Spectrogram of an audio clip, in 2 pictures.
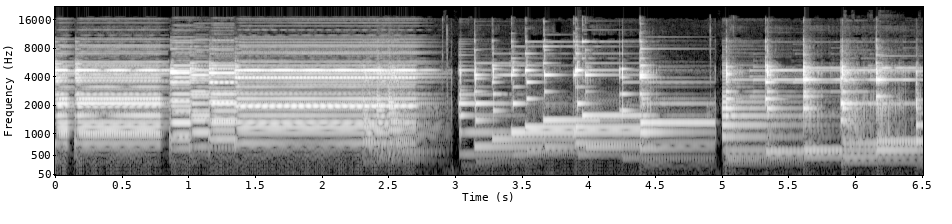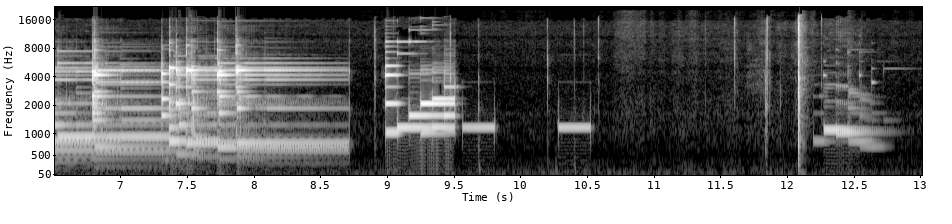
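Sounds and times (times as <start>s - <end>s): phone ringtone chords: 0.0s - 9.6s.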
